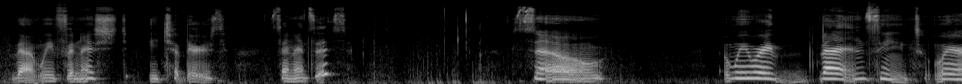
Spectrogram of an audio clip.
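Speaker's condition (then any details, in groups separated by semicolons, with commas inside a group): Cerebral palsy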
